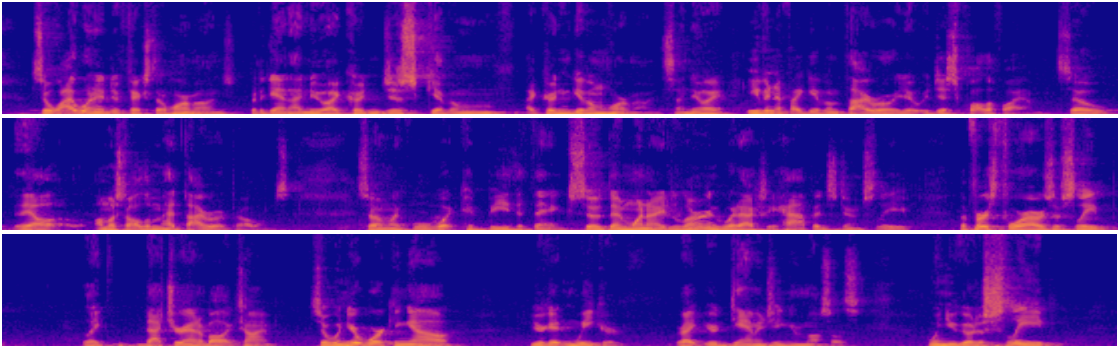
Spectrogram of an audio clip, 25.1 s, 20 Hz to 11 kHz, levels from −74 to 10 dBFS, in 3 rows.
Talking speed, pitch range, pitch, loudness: 220 wpm, 110-135 Hz, 120 Hz, -21 LUFS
